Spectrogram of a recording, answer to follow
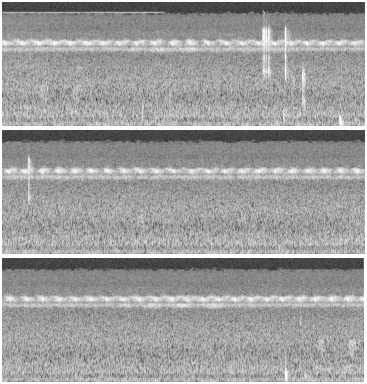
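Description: Near silence with a faint, steady, high-pitched pulsing trill, like a cricket, and a few faint clicks about three seconds in.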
